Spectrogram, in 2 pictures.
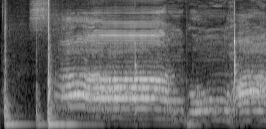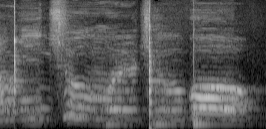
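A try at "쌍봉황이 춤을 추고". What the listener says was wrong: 쌍봉왕이 춤 아 봉왕이 길어요.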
